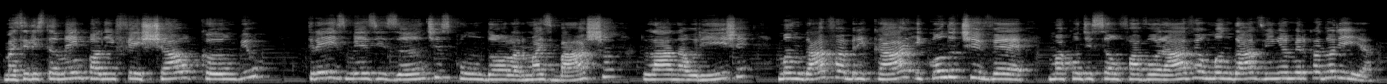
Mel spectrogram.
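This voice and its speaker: A woman with a fairly high voice explains customs and freight on a podcast in quick, emphatic bursts. The room echoes around her, and faint music plays underneath. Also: fairly even intonation. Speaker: customs consultancy partner. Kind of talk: podcast discussion.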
